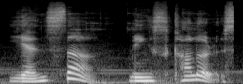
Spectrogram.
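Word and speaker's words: 顏色: 顏 yán 色 sè означает цвета.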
